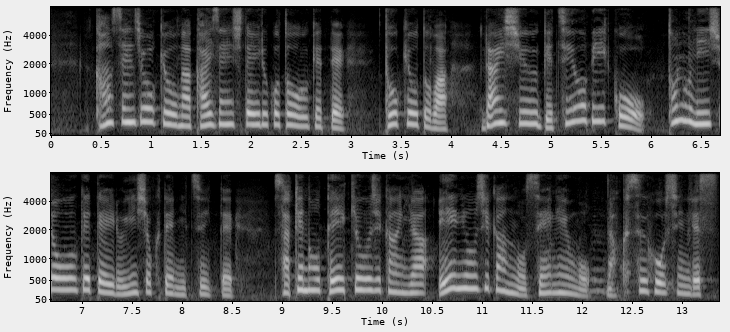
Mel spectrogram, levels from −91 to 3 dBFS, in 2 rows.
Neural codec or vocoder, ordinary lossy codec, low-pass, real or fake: codec, 16 kHz, 2 kbps, FreqCodec, larger model; none; none; fake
